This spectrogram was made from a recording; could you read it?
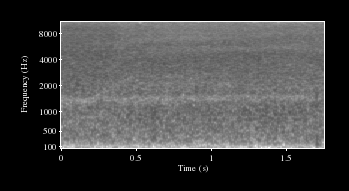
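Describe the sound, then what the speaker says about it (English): Waterfall at a fishing spot known for largemouth bass, heard as a steady, dense rush of falling water with no gaps, fairly close and continuous throughout, with no voices over it. "But this is the infamous waterfall"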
